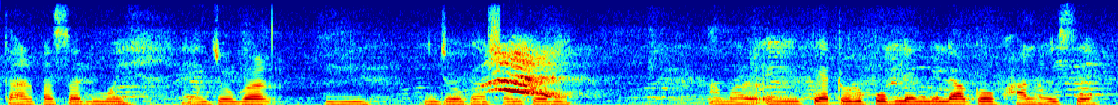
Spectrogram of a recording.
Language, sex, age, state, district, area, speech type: Assamese, female, 30-45, Assam, Goalpara, rural, spontaneous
